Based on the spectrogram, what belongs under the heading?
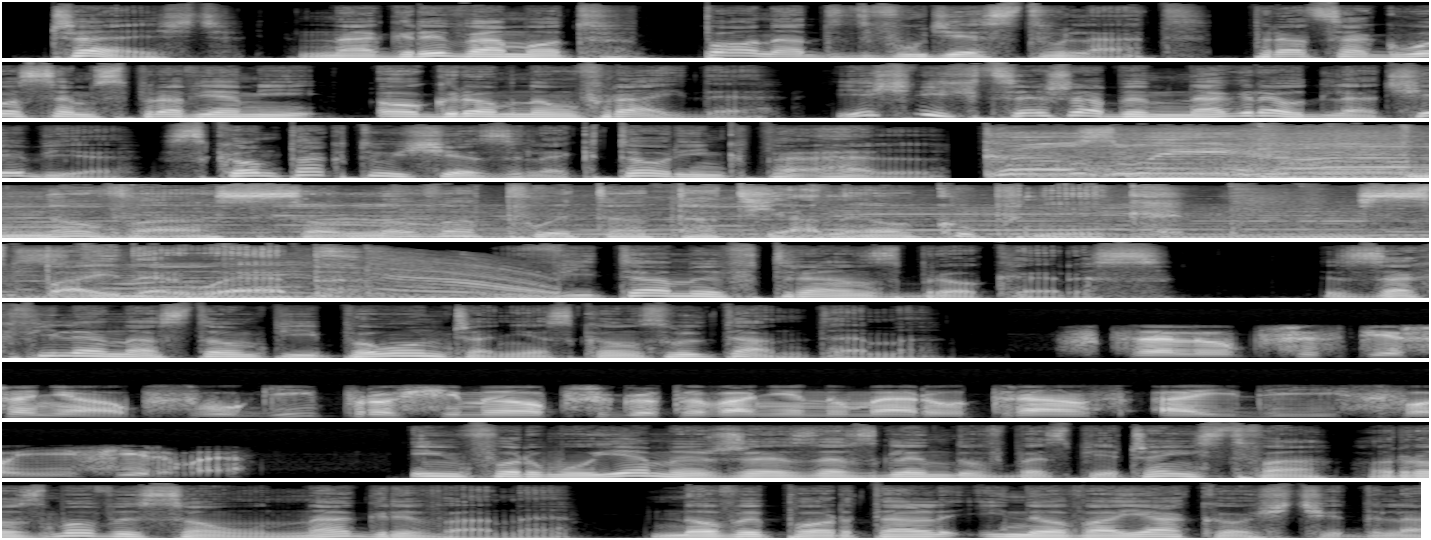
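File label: polish male standard; lektoring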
